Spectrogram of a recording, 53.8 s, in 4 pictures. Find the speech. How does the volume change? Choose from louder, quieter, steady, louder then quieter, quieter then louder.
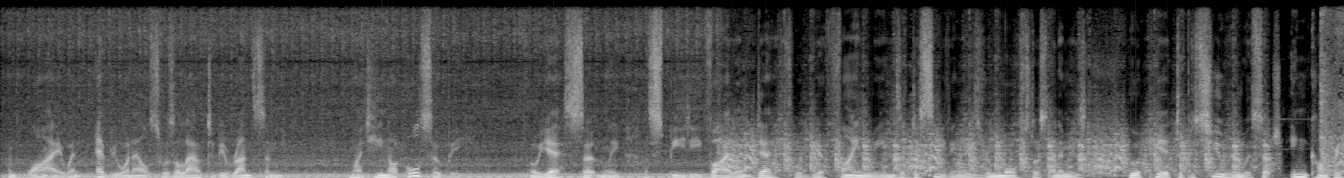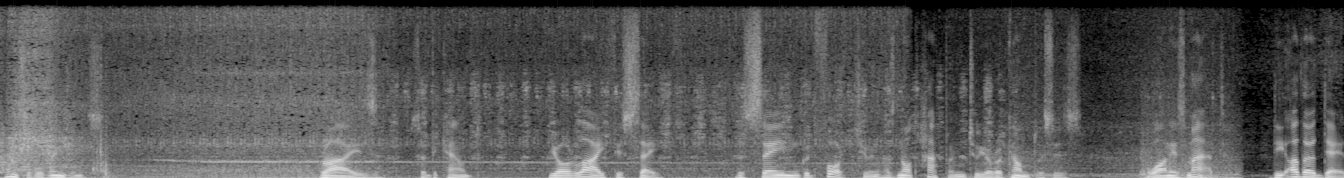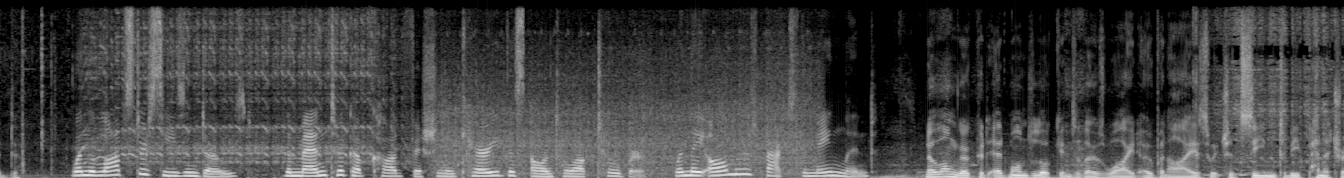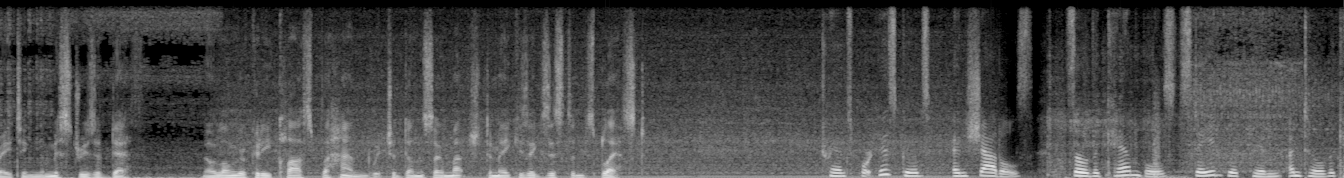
steady.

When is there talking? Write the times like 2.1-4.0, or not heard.
0.1-14.6, 16.6-24.2, 24.9-46.9, 48.5-53.7.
